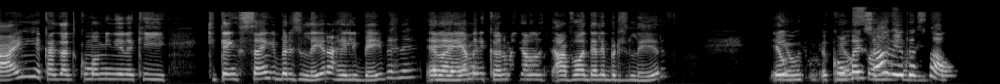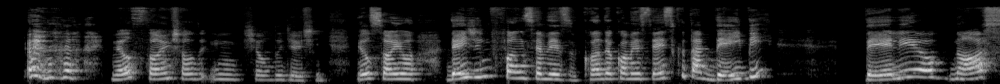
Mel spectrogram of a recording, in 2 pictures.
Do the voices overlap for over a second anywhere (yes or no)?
yes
